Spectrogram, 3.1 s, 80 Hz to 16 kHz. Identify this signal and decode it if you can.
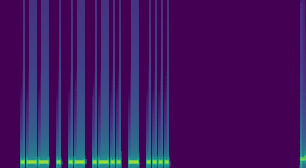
Morse code, heard as a keyed tone, about 40 wpm, 700 Hz. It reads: WEALTH
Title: Six Letter Words - 40wpm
